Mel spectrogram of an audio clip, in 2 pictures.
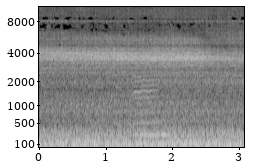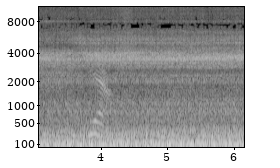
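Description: Fire engine's diesel engine idling, a steady low rumble with a steady high hiss above it.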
